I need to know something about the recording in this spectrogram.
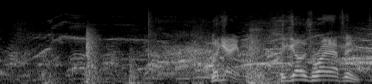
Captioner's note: crowd cheering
